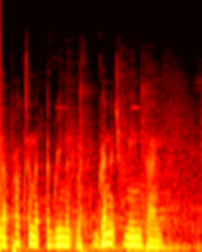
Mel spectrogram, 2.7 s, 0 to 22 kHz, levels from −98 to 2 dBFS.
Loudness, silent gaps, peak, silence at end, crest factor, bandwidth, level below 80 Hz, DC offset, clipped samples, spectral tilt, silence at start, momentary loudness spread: -22 LUFS; none; -4 dBFS; 0.05 s; 16 dB; 5.2 kHz; -36 dBFS; under 0.1%; under 0.1%; -10.5 dB/octave; 0 s; 7 LU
